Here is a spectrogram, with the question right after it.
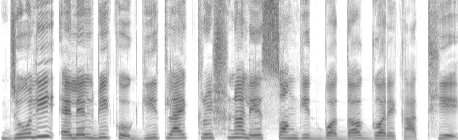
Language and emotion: Nepali, neutral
